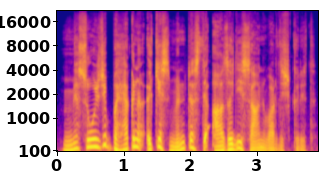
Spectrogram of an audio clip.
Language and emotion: Kashmiri, surprised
